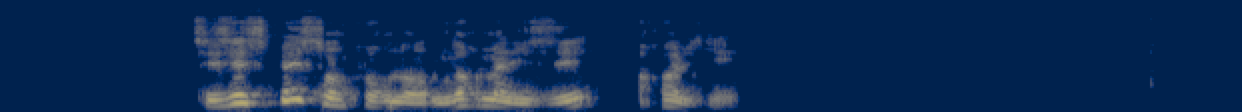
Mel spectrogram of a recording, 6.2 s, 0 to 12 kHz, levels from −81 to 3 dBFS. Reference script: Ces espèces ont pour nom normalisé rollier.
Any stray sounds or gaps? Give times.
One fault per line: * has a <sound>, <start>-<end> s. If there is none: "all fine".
all fine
